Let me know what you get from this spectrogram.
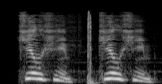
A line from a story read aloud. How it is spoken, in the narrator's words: the mob yelled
